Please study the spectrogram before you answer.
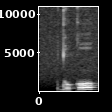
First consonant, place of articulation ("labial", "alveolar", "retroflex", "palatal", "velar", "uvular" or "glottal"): alveolar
